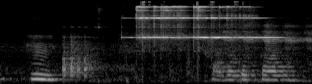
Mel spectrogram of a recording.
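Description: A small hand bell rings steadily during a Hindu puja at home on the last Thursday of Margashirsha, bright and close. Speech comes before the ringing and returns beneath it.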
